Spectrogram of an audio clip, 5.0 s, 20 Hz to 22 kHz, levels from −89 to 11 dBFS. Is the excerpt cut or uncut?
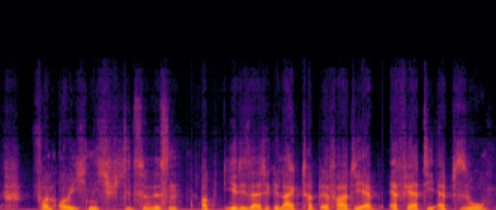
uncut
